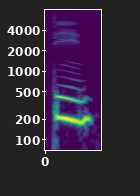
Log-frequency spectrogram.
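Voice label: "tin", Urdu, three, female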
